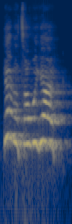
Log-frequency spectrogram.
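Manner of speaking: put-on high, loud girlish reply; sheepish chirp. Singers answering the producer, high-pitched chirp. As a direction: pipe it up high.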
